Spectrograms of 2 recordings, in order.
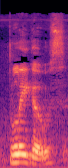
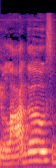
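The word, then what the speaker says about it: Lagos: coming straight from from Legos I think that's how you say it I've always wanted to say losos but apparently cuz I looked up how to pronounce certain things it's Legos so it's very much sound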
